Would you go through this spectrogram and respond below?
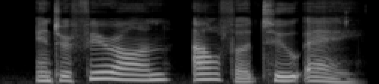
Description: (in-ter-feer'on)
